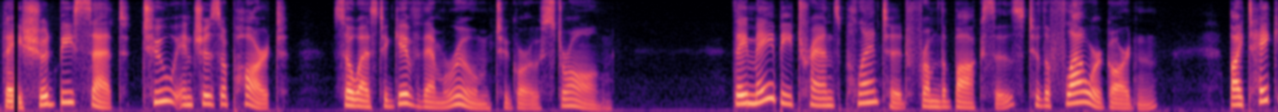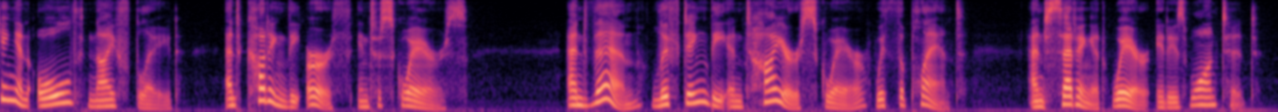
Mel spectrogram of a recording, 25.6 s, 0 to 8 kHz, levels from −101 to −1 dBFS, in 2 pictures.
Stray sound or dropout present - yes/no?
yes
